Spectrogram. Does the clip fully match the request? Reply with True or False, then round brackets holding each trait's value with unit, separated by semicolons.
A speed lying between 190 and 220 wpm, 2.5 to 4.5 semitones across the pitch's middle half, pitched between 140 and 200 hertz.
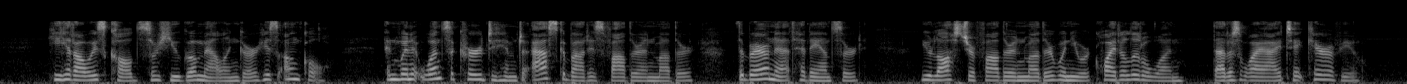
True (205 wpm; 3.4 semitones; 185 Hz)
